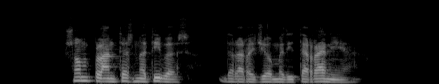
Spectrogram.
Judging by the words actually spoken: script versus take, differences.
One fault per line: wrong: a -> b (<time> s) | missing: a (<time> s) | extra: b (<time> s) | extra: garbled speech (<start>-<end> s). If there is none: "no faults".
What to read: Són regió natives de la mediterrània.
wrong: regió -> plantes (0.9 s)
extra: regió (2.5 s)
